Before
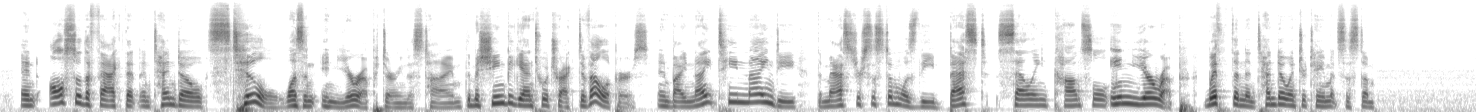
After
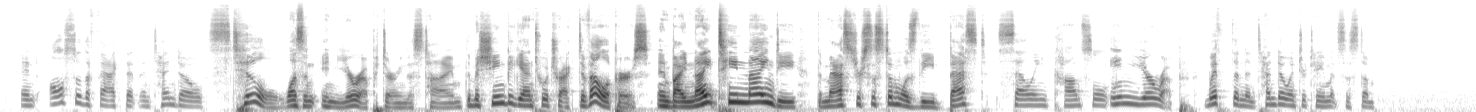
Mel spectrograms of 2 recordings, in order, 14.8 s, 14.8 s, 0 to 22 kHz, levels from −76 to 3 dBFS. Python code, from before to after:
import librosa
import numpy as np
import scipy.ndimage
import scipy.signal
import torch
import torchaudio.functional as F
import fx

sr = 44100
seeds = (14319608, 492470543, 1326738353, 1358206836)

y = fx.gain(x, sr, db=fx.line((1.98, -14.0), (2.68, -1.5), (5.74, -1.5), (6.29, 9.0), (7.24, 9.0), (8.06, 2.0), (9.33, 2.0), (9.9, -9.0)))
